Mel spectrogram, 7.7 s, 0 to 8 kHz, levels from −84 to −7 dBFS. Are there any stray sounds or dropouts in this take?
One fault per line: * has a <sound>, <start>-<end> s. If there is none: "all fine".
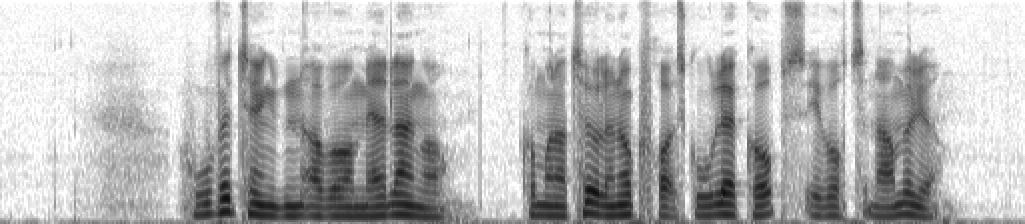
all fine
